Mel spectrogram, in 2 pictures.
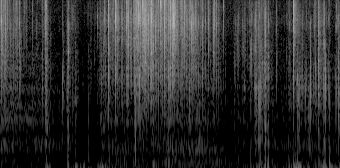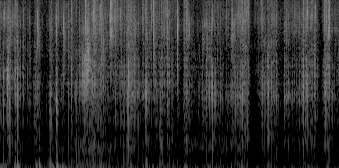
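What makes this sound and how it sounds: A lump of green and yellow crunchy foam-bead slime is kneaded and squeezed close-up with the fingers of both hands. Dense, bright crackling and popping runs throughout, with sharp crunchy snaps and soft squishes rising and falling in a quiet, continuous stream.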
